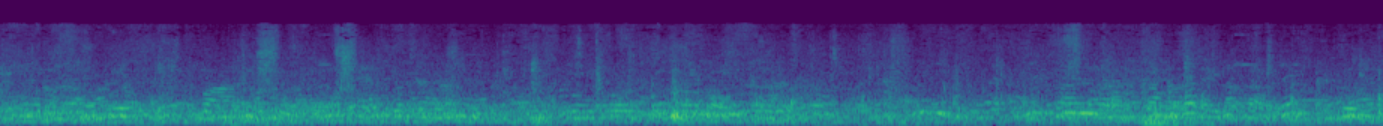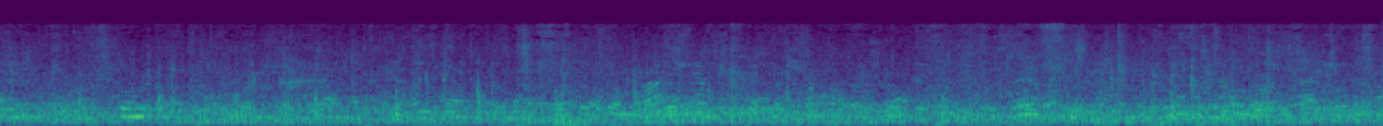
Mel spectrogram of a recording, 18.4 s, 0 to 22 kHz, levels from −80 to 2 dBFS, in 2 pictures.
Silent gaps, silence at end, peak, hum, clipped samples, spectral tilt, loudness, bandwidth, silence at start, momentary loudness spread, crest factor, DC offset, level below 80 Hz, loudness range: none; 0 s; -12 dBFS; none; under 0.1%; -6 dB/octave; -32 LUFS; 11.5 kHz; 0 s; 6 LU; 18 dB; under 0.1%; -50 dBFS; 3 LU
